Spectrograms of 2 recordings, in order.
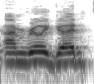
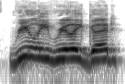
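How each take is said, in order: First: Said in the usual way. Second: Louder, leaning on both reallys; hammed-up brag, punching Really, really; mock-arrogant self-praise; boastful emphasis. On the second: Shown as a demonstration. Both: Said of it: "So humble".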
